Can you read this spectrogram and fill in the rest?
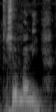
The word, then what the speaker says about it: Tchouameni: Tchouameni.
